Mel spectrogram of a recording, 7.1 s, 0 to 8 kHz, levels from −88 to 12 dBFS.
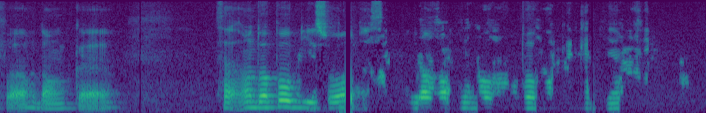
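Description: At 1.40 to 1.43 s, packet loss on an ADPCM call leaves a hard-edged 20 ms gap, consistent with a single lost packet. When the sound resumes, the decoder's adaptive predictor and step size no longer match the sender's, so the speech returns slightly distorted before it settles. A longer 60 ms hole at 3.46 to 3.55 s, about three packets' worth, has the same abrupt edges and the same unsteady recovery.

From 3.68 to 6.68 s the talker's speech is pulled down in level, at its deepest by roughly 25 dB, and thins or breaks into pieces. This is speech suppressed in double talk, likely an echo canceller failing to separate the near talker from loudspeaker echo and attenuating both.

Inside that stretch the other side's voice leaks through, at 3.74 to 3.86 s, 4.22 to 4.47 s, 4.76 to 5.10 s and 5.37 to 5.44 s. It sits roughly 10 to 30 dB below the talker, likely residual loudspeaker echo the canceller did not remove.

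Another 20 ms loss at 5.92 to 5.95 s produces the same hard gap and distorted recovery.

Further leakage of the other side's voice follows at 6.21 to 6.43 s and 6.79 to 6.92 s, about 15 to 20 dB down.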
